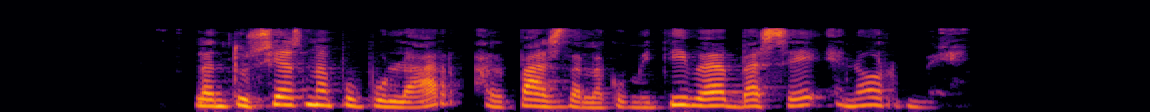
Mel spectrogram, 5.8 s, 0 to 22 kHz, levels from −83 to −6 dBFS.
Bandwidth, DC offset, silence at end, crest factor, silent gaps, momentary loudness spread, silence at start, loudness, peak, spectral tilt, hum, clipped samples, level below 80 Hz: 8 kHz; under 0.1%; 0.95 s; 20 dB; 2.32-2.37 s; 16 LU; 0.95 s; -25 LUFS; -8 dBFS; -3.5 dB/octave; none; under 0.1%; -68 dBFS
